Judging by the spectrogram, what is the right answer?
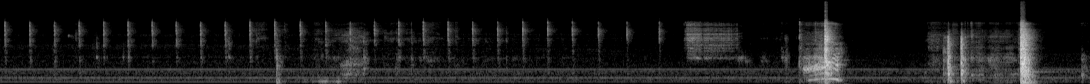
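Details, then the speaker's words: Fisher Price music box record player, wind-up, while being oiled with sewing machine oil: steady light ticks about twice a second, traced to a split plastic gear wheel catching on the lead screw. "I'd still like to find where the ticking is coming from and uh get rid of that"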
